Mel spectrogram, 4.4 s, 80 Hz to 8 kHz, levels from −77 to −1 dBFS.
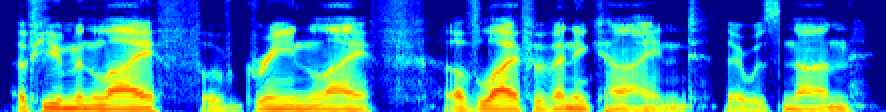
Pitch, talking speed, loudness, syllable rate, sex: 90 Hz, 190 wpm, -20 LUFS, 4.1 syllables/s, male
